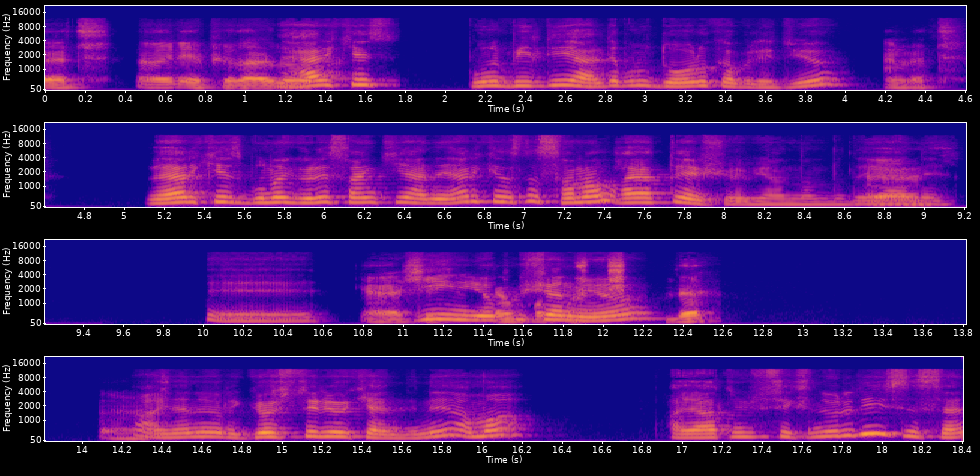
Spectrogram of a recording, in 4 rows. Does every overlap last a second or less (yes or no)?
no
